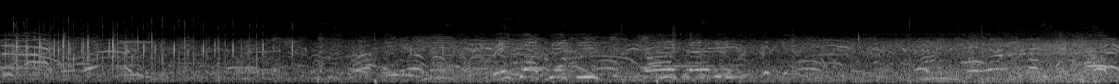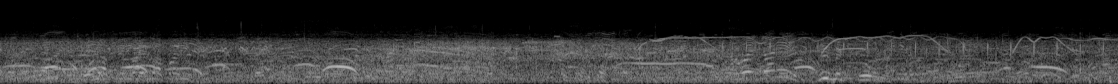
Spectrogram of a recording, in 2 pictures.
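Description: Young players shout and call to one another across an open field.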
